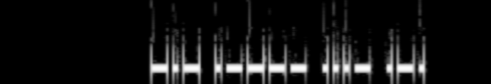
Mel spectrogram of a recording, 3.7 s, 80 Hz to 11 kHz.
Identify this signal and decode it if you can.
Morse code, heard as a keyed tone, about 30 wpm, 700 Hz. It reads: K1VR
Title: Easy Call Signs - 30wpm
